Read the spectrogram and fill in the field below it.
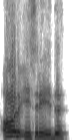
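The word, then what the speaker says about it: Alhazred: si chiamava olis Reed nessun arabo si chiama al is re ma All is Reed o al is re e la pronuncia in inglese di ciò che si scrive come all Is read nel senso tutto è stato letto o tutto lui ha letto logicamente un saggio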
